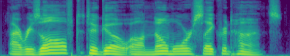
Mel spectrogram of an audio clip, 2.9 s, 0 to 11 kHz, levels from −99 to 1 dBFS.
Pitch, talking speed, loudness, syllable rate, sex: 150 Hz, 185 wpm, -16 LUFS, 4.5 syllables/s, male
